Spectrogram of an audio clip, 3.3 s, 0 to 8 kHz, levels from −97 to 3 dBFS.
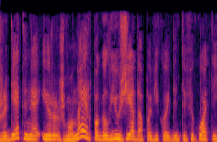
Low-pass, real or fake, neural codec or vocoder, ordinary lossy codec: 7.2 kHz; real; none; MP3, 48 kbps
